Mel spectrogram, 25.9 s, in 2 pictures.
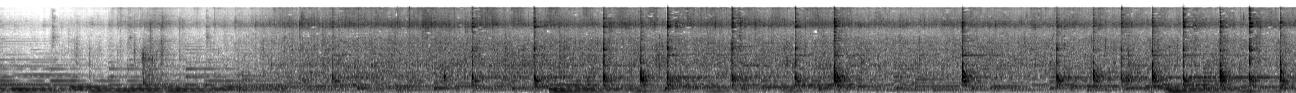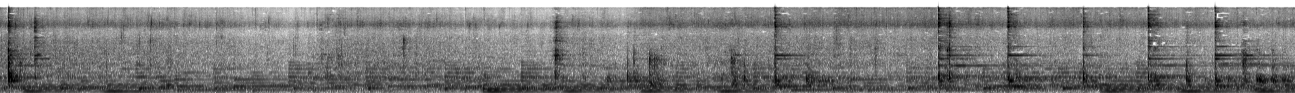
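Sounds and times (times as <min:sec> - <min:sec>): food sizzling in a pan: 0:01.1 - 0:25.9
utensil scraping a pan: 0:18.4 - 0:25.9.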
